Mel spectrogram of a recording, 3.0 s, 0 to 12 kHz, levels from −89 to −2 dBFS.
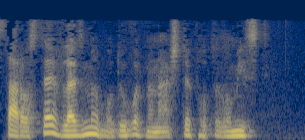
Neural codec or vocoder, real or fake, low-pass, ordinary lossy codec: codec, 16 kHz, 0.5 kbps, X-Codec, WavLM features, trained on Multilingual LibriSpeech; fake; 7.2 kHz; MP3, 32 kbps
